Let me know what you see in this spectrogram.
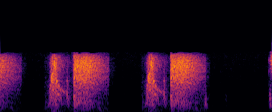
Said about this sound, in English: It's just like you're like, whoosh, like your head goes from one side to the other so fast because you're like, what did he just say?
